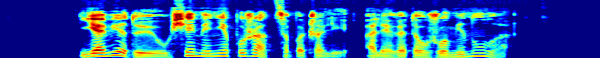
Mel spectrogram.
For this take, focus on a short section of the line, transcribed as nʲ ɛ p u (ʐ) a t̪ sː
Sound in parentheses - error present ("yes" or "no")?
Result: no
